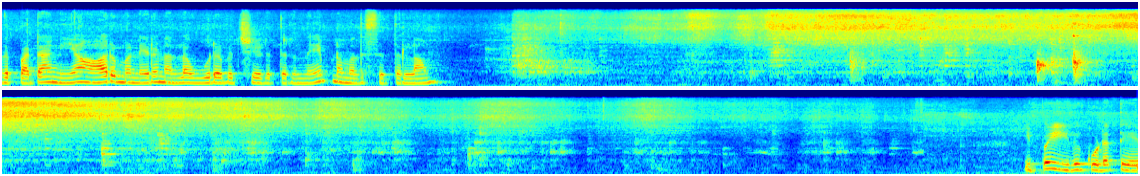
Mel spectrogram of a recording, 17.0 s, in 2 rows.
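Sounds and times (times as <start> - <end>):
peas sizzling in oil: 3.5 - 17.0
spatula scraping pot: 5.5 - 15.5
spatula knocking pot: 7.8 - 8.2.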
